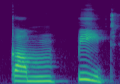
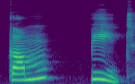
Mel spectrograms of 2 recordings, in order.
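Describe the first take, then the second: First: Said in the usual way. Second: compete slowly as kam, pause, peet; slow, spaced compete for learners; split into syllables. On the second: Shown as a demonstration. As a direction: sound out compete in two parts, first one higher. Teacher splits word, then blends.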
